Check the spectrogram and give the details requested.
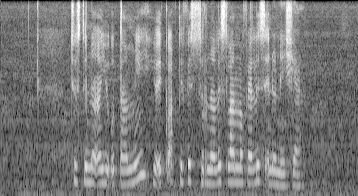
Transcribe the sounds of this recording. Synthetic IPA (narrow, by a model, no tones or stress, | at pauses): ʒ̥ṳst̪inaːjuʔut̪amijoikuak̚t̪ifɪsʒ̥urnalɪslanːofelɪsind̪onesia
